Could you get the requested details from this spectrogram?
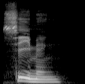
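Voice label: "seeming", British English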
